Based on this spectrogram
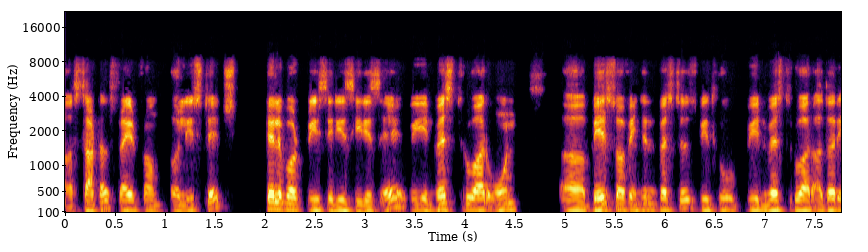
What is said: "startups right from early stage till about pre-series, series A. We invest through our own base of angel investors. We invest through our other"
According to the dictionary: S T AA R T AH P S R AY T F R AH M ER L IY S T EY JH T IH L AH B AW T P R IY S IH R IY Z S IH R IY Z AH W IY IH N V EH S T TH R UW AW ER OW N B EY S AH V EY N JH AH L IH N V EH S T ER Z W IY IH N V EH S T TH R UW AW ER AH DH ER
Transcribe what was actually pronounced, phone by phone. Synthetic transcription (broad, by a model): S T AA R T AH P S R AY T F R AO M ER L IY S T EY JH T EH L AH B AW T P R IY S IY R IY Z S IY R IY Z AH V IY IH N V EH S T T R UW AW ER OW N B EY S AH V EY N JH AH N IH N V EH S T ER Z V IY IH N V EH S T T R UW AW ER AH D ER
